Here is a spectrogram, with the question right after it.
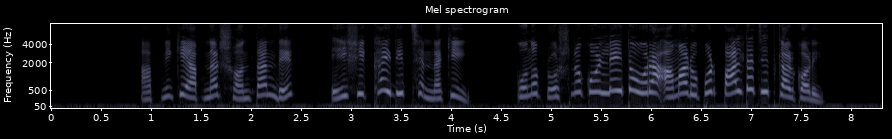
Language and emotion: Bengali, angry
